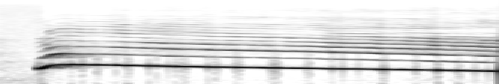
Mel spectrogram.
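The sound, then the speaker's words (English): A voice imitates a siren with one loud, sustained tone that glides slowly downward in pitch from start to finish, heard alone. “We're gonna start with the siren. And we're going to start at the top and come to the bottom.”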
